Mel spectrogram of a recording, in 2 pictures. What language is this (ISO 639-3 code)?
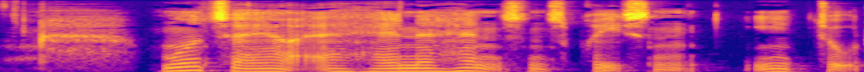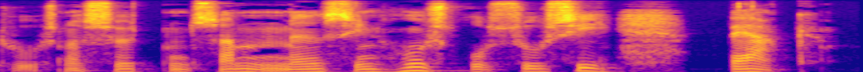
dan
